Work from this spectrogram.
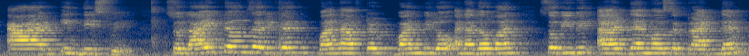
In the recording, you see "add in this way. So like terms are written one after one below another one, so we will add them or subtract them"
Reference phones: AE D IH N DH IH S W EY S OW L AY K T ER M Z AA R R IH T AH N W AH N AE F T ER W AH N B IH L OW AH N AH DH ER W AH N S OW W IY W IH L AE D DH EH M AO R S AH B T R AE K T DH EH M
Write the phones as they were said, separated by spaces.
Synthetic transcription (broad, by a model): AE D IH N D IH S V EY S OW L AY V T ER M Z AA R R IH T AH N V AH N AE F T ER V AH N B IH L OW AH N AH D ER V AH N S OW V IY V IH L AE D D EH M AO R S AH T R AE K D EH M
